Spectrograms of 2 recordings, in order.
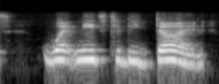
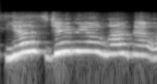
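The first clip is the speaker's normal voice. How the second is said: delighted; 10 semitones higher than usual. Real, not acted. Host delighted by parent's phrase.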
